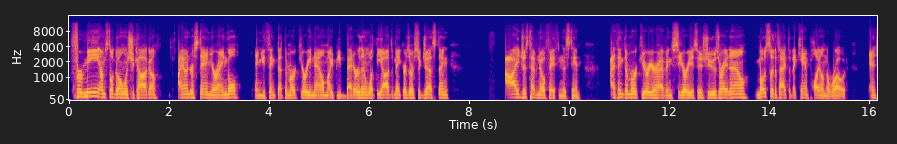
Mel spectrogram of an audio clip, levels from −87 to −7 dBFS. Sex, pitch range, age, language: male, 110-130 Hz, 20-39, English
